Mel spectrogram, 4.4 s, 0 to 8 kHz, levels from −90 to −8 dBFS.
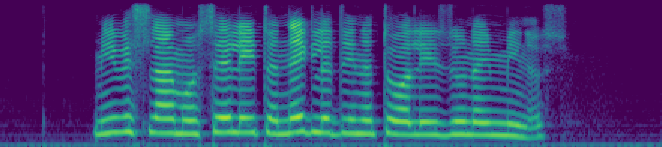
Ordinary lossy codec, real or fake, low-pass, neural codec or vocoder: none; real; 7.2 kHz; none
